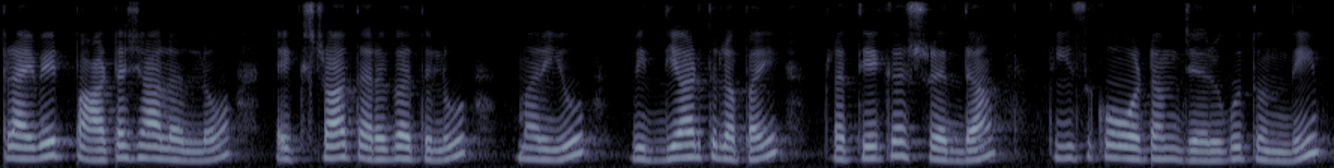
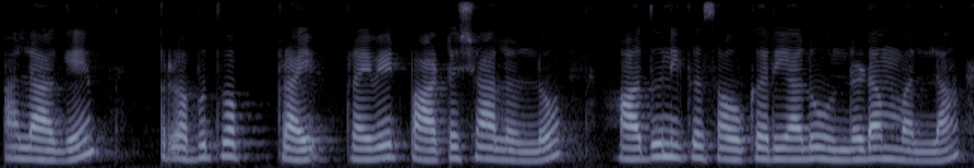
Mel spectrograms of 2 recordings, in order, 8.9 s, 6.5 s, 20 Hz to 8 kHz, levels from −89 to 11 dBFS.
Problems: none marked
